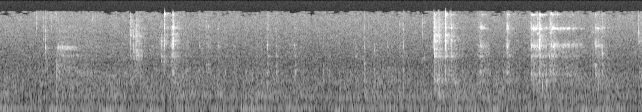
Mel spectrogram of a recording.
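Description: Faint, scattered clicks and light metallic clinks of small mounting hardware, nuts and spacers, being handled and threaded by hand, over a low steady hum.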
